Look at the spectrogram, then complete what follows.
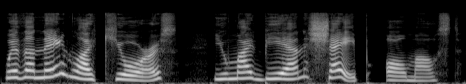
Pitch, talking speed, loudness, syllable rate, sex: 260 Hz, 140 wpm, -17 LUFS, 3.5 syllables/s, female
